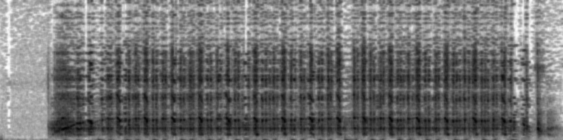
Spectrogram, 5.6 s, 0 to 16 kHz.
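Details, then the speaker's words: 1983 Honda Big Red 200 ATC with suspected fuel-system fault, cranking with little or no choke; starter churns about three and a half turns a second with no catch, close to firing; CDI also suspected, carburetor to be removed. "I mean it sounds like it was so close to wanting to fire up"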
